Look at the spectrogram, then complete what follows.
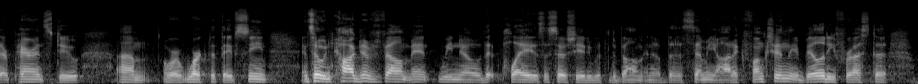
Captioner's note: none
